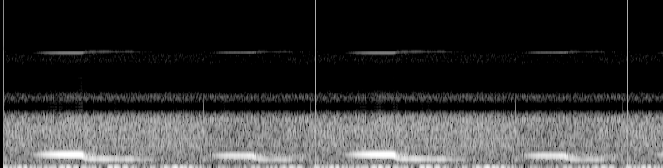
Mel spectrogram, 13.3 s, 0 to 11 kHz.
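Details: Antarctic blue whale Z calls recorded in 2002 and 2017, sped up about ten times, the later call lower in pitch: low, tonal moans stepping down in pitch, repeated about every three seconds.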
